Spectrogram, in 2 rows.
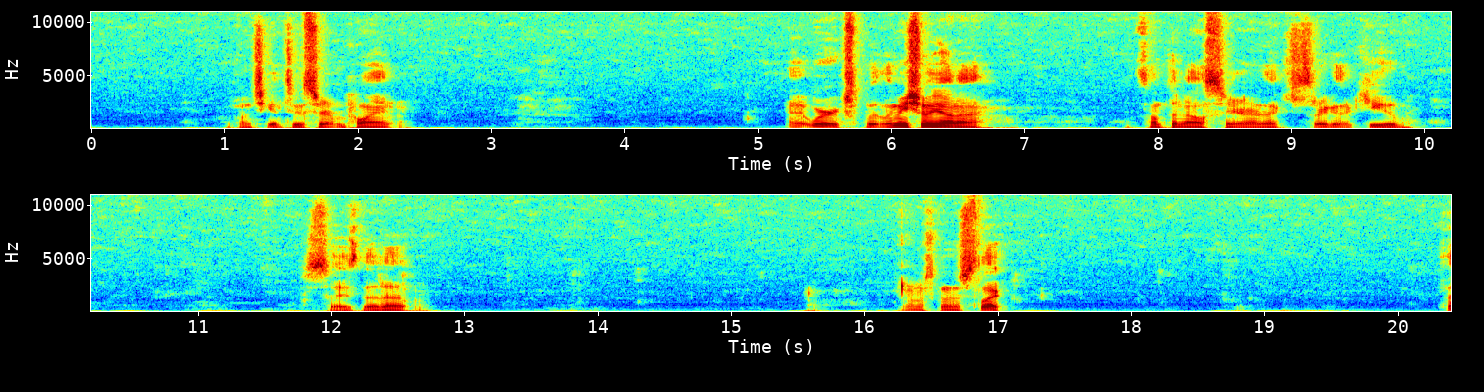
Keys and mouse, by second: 1.7 click, 2.5 middle click, 2.9 click, 2.9 middle click, 4.2 middle click, 5.2 middle click, 5.7 shift+a, 9.5 g, 10.7 s, 12.1 middle click, 12.5 middle click, 12.7 middle click, 14.3 Tab, 20.1-20.4 middle drag, 20.1 w.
